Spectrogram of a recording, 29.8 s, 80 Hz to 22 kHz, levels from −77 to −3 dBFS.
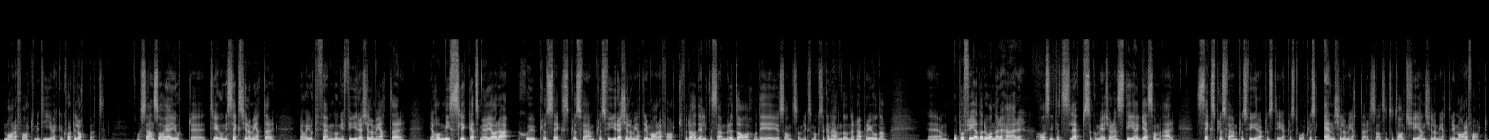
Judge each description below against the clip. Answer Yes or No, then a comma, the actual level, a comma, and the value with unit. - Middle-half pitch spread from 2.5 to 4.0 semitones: Yes, average, 2.8 semitones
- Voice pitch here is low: Yes, low, 130 Hz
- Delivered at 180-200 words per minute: Yes, average, 190 wpm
